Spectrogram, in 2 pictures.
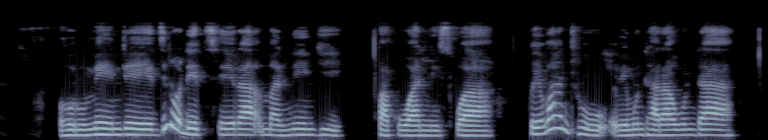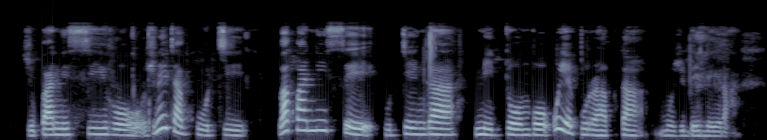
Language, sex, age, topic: Ndau, female, 36-49, health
